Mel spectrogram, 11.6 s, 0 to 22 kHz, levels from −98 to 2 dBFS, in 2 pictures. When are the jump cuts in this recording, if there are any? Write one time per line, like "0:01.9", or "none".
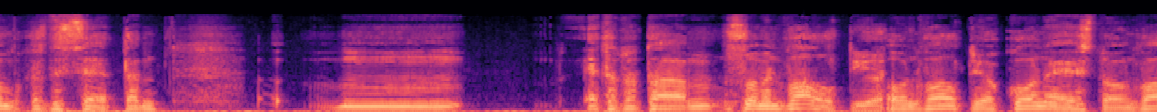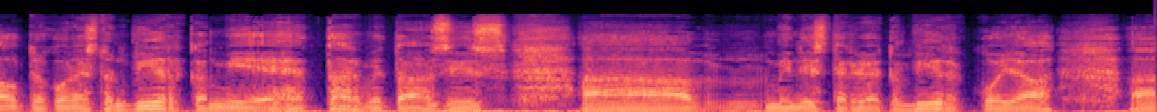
0:04.4
0:09.6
